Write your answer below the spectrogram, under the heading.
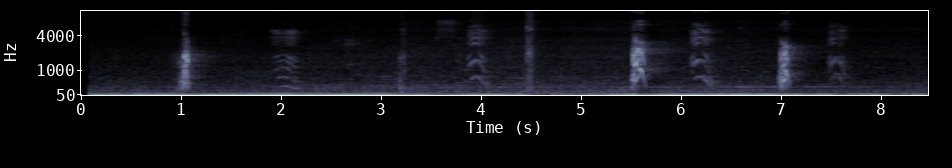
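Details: Tiny puppy giving a few short, high yappy barks spaced a second or more apart, some with squeaky whining notes between, over a steady low hum.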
